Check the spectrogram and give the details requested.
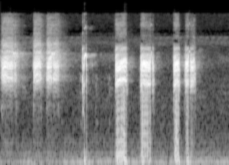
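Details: Black francolin, or kala teetar, calling in Pakistan, recorded up close: harsh, buzzy notes in tight groups, first a pair, then a sharp clipped note, then two more pairs, spread over about three seconds with no other clear sounds.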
